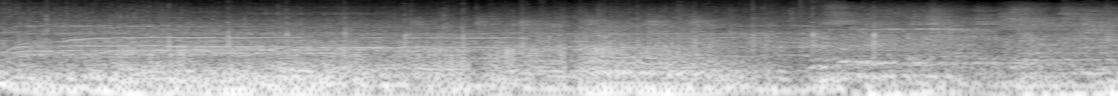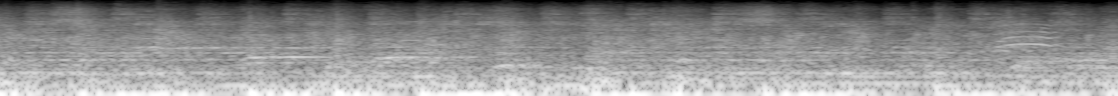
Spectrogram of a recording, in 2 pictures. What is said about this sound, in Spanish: Por favor, vamos a saludar con un aplauso y con una bulla al señor Tostao.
